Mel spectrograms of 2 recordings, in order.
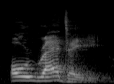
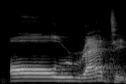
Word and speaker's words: already: A palavra já. Already. Already. Você vê que tem o D aí. E esse D tá entre duas vogais.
